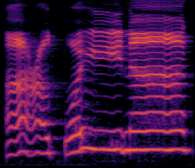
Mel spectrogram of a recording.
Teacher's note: اعطینا، تو موٹے حروف میں سے ہے، اور طی پہ یالین ہے، یالین کو لمبا بھی نہیں کرنا اور جھٹکا بھی نہیں دینا۔ اعطینا کل، نا کے اوپر کھڑی زبر ہے، کھڑی زبر کو ایک الف کے برابر کھینچ کر پڑھنا ہے۔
